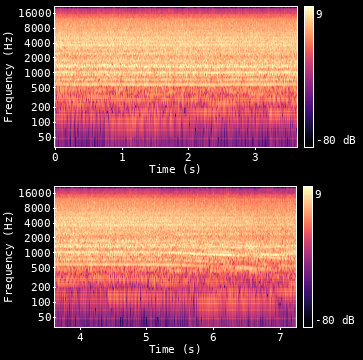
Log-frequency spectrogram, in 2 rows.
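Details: 2010 Audi A5 2.0 TFSI Cabriolet after fixing random and cylinder 4 misfires (P0300, P0304, P130A): smooth, even idle with a steady mid-pitched drone and no stumbling or skipped beats.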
